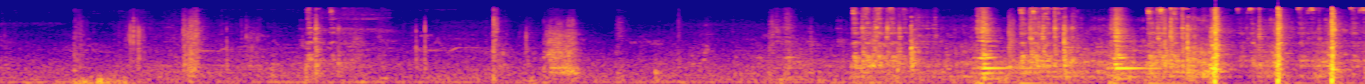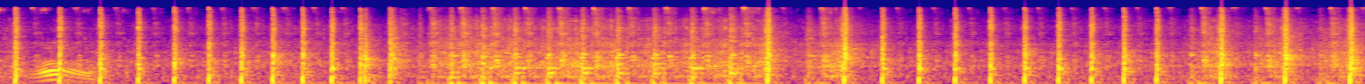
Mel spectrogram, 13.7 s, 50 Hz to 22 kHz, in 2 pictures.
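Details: Bessemer single-cylinder engine on its first test start after roughly 50–60 years unused, with no muffler: loud sharp bangs about three a second with uneven spacing. It runs rough and the timing is thought to need tuning.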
